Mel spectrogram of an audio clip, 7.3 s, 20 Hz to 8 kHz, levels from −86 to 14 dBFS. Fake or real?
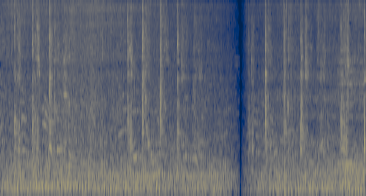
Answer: real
